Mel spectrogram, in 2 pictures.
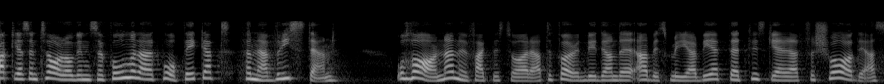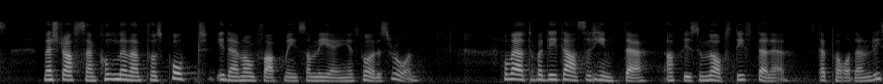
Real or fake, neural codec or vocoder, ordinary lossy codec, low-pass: fake; codec, 16 kHz, 0.5 kbps, FunCodec, trained on LibriTTS, 25 frames a second; none; none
